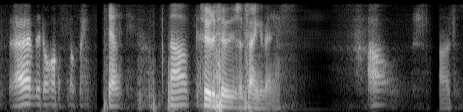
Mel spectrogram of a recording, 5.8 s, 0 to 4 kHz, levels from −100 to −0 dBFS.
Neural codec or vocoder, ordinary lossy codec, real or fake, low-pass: codec, 16 kHz, about 1 kbps, DyCAST, with the encoder's durations; none; fake; 3.6 kHz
